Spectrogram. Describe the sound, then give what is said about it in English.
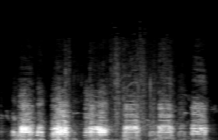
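Ducks quack inside a duck house that chickens have also entered: six loud, nasal, harmonic quacks in a steady rhythm, each short and separated by brief gaps. “So now there are chickens and ducks in the duck house as the chickens scratch around looking for”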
